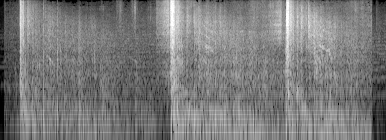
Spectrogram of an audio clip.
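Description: Firecrackers used as ceremonial cannon fire at a Mysuru Dasara procession rehearsal go off in three loud, sharp booms several seconds apart, each followed by a long rolling rumble outdoors.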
